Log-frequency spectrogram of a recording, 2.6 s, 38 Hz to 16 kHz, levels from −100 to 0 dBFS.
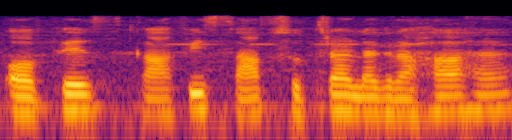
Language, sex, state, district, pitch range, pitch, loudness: Hindi, male, Haryana, Charkhi Dadri, 125-140 Hz, 130 Hz, -18 LUFS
